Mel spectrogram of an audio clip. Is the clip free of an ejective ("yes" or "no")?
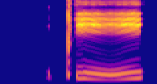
no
